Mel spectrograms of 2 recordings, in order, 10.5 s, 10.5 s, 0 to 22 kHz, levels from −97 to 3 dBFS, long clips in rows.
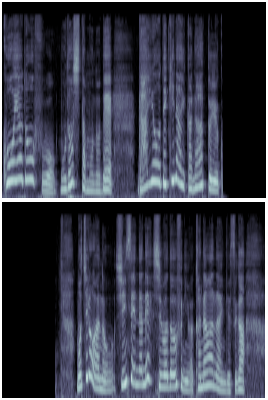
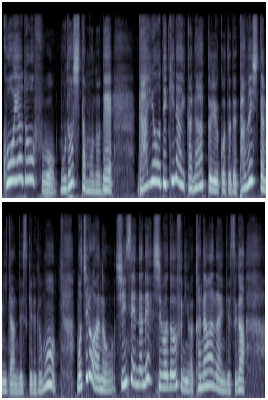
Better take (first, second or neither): second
